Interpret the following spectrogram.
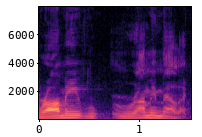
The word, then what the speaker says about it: Rami Malek: Rami Malek.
